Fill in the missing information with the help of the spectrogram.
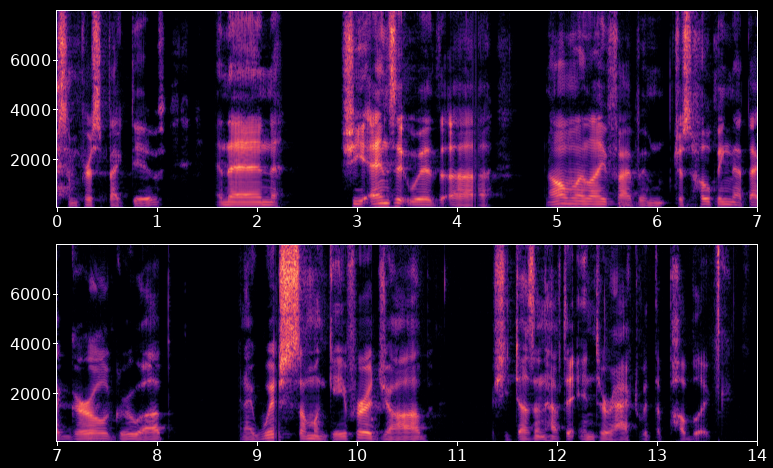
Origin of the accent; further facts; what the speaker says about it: Florida, United States; also born or lived in Massachusetts; I was born in Florida, raised here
